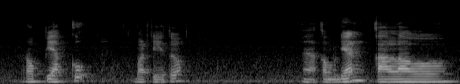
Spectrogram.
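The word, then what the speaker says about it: ろっぴゃく: Kemudian ada di 600 juga dia beda jadi ropyaku gitu. Ropiaku. Jadi ini kita ngomongin pelafalannya dulu nih, pronunciation-nya gitu. Karena nanti bisa juga keluar di ujian JFT nih. Kalian disuruh ini apa nih? 600 seperti itu. Nah, kalau 600 ropiaku ada su kecil di sini tuh ropiaku seperti itu.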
